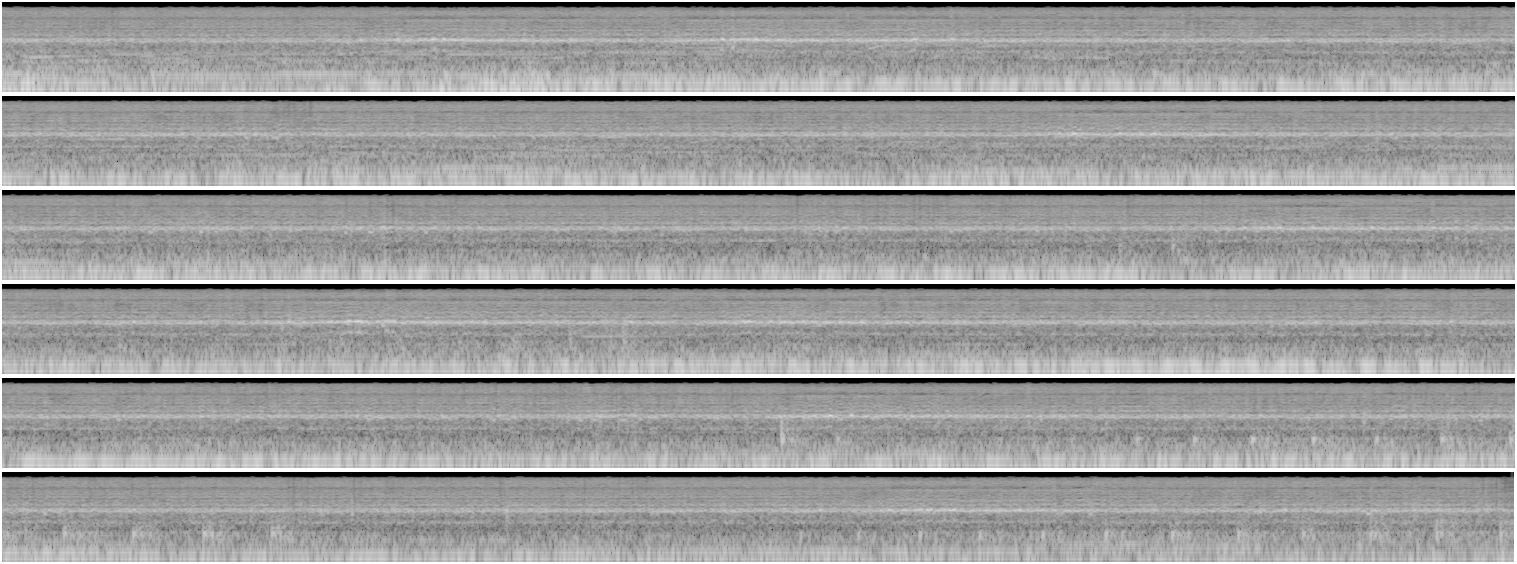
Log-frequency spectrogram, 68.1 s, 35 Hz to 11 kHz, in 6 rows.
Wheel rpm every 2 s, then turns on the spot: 120, 110, 110, 120, 120, 120, 120, 120, 120, 110, 120, 120, 110, 110, 110, 120, 120, 120, 120, 120, 110, 120, 120, 120, 110, 120, 120, 120, 110, 120, 120, 110, 110, 110.
none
